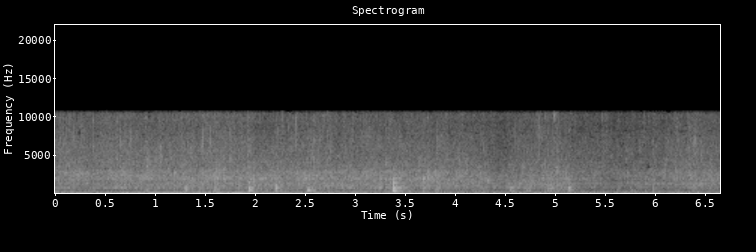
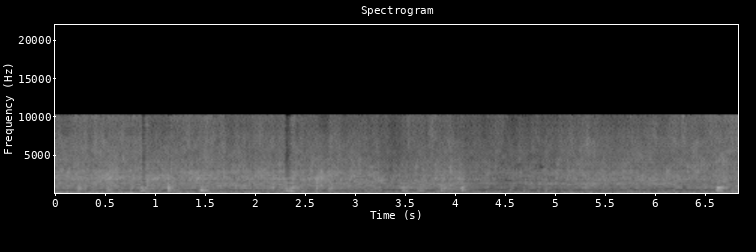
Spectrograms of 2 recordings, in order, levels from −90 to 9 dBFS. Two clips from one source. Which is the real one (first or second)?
first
